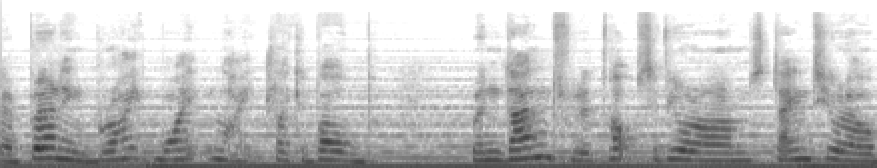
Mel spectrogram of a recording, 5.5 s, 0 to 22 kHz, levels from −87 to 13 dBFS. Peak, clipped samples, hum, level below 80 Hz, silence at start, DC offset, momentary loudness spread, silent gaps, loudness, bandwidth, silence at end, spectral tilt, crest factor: -2 dBFS; under 0.1%; none; -22 dBFS; 0 s; 0.7%; 7 LU; none; -20 LUFS; 12.5 kHz; 0 s; -8 dB/octave; 16 dB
